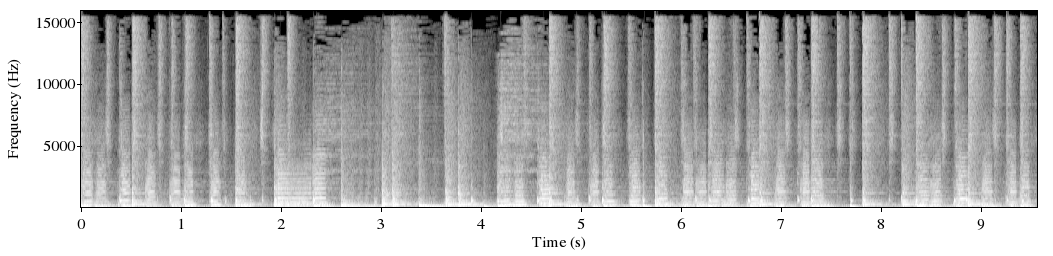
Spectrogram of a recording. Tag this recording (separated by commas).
Music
